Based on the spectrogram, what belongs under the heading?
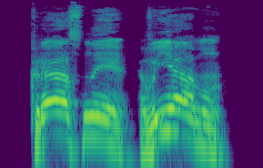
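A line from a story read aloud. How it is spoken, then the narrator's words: Bellowed, dwarf. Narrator (Russian): Гаркнул дворф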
